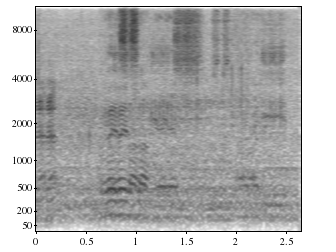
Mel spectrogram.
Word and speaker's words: Reza: Reza, yes. He said Reza.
